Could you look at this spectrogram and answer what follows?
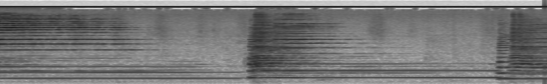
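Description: Small wind ensemble of saxophone, trombone and a woodwind playing long held notes, a new accented note starting about halfway through and again near the end, the pitch stepping up at the second and back down at the third.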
